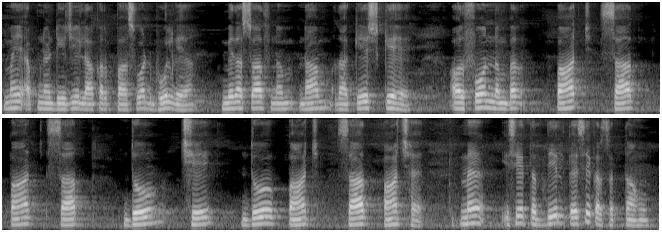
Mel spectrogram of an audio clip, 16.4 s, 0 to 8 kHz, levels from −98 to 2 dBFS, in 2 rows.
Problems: constant background noise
